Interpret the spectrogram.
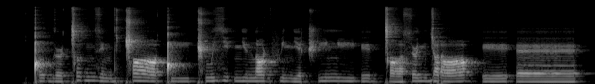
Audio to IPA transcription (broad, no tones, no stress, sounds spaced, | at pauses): ǃ ɤ ɡ ə˞ ǀ ɤ ɡ n z ɪ n d ɪ ǁ ɑː ǃ iː ǁ u zʲ ɛ ʔ nʲ u n ɑ ɡ f i nʲ ɛ t͡ʃʼ i ɲ iː ʔ ɪː ɡ ǀ ɑ s ə˞ nʲ ɟ ɑ ɾ ɑ | ʔ ɪː ʔ ɛː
